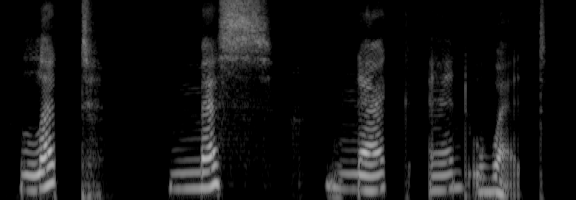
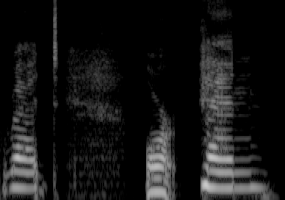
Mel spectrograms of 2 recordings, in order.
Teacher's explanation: the vowel sound e is brief and your tongue remains relatively flat and central into your mouth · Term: short crisp e sound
